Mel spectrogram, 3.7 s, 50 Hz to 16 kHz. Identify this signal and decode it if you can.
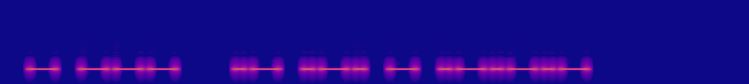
Morse code, heard as a keyed tone, about 27 wpm, 700 Hz. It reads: TO ART.
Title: Sentences from Top 1000 Words - Review Part 6 - 28wpm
